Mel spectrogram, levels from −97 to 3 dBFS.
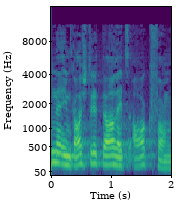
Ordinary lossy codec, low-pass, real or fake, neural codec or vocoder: MP3, 48 kbps; 14.4 kHz; real; none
